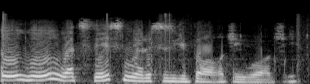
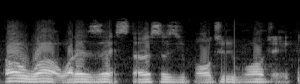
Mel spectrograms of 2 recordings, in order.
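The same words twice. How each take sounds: First: Excited owo voice. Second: Flat, deadpan reading; monotone. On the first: Acted. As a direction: play it like an excited furry. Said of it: "Owo is like". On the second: Retold or imitated. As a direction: say it with zero emotion. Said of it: "In a monotone voice".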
